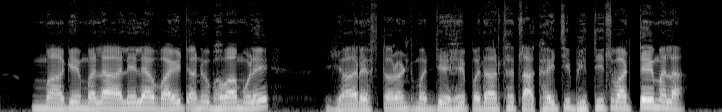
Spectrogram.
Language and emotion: Marathi, fearful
